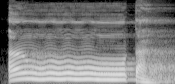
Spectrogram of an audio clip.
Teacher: Nun sukun bertemu ta, ikhfa hakiki, dan ini juga yang disebut dengan ikhfa aqrab. Kita dengungkan selama 2 atau 3 harokat. Anta, siap-siap membunyikan huruf depannya yaitu huruf ta.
